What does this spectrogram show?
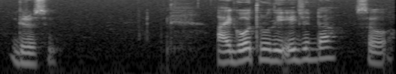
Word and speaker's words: Agenda: Agenda, the word is the same in German, but pronunciation is different. So it is agenda, and it is die Agenda.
